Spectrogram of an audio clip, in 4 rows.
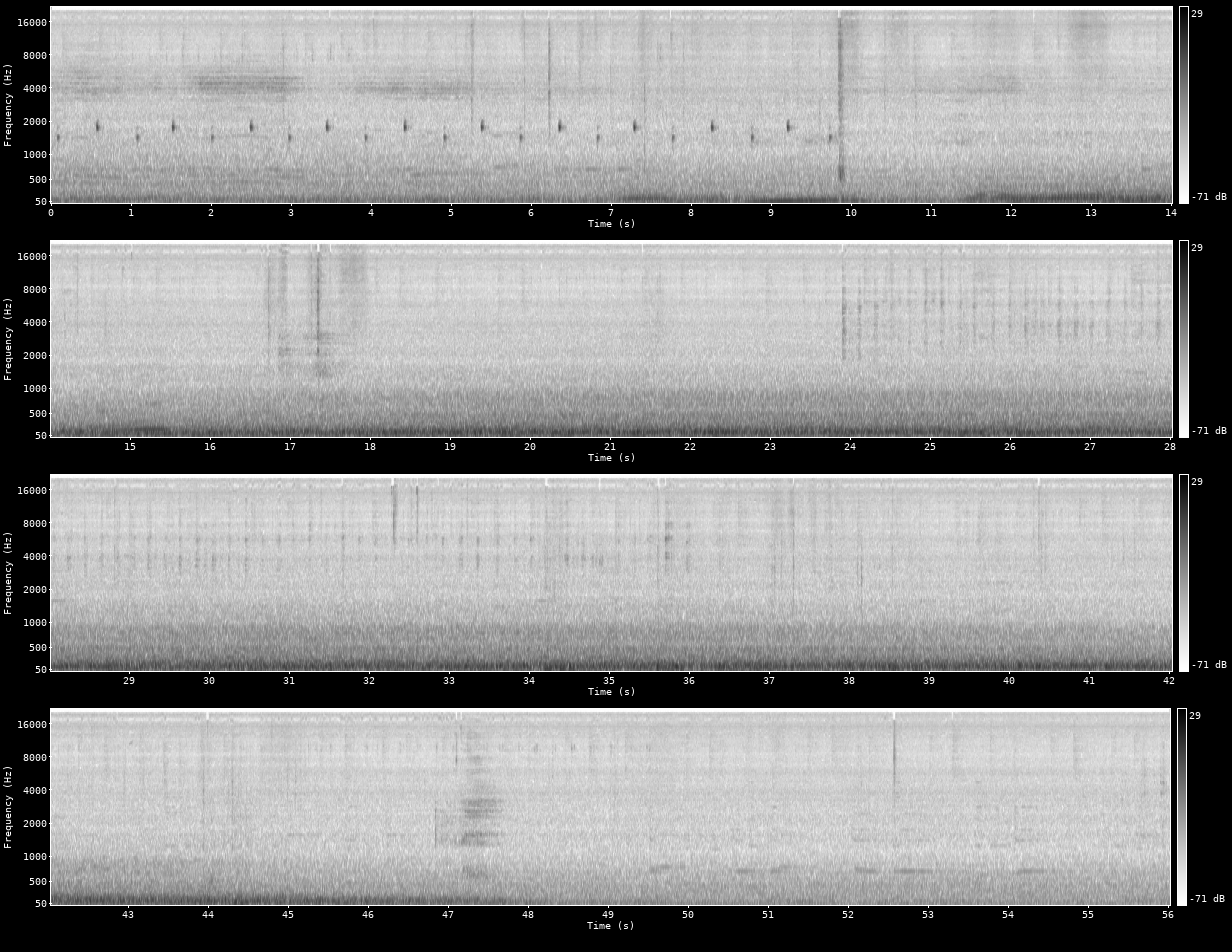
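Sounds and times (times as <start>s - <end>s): car engine accelerating: 0.0s - 52.0s
road rumble: 0.0s - 56.0s
turn signal ticking: 0.0s - 56.0s.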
